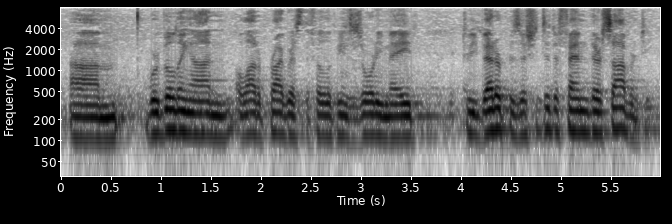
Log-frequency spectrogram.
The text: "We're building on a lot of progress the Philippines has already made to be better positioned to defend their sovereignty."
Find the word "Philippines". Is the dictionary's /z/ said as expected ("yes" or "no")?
yes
